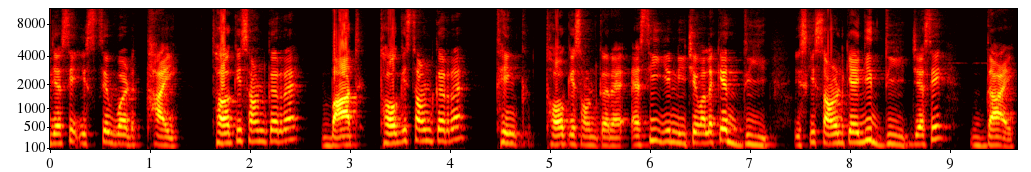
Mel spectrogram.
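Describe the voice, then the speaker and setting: A man's voice: on the high side, a little mellow. Guy teaching shorthand, keeps asking "right?" and answering his own questions, sound kinda dull and lo-fi. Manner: asks himself questions and answers them, keeps checking with "theek hai?"; spells out sounds slowly and repeats example words. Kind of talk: online exam-prep lesson. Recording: dull lo-fi recording.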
